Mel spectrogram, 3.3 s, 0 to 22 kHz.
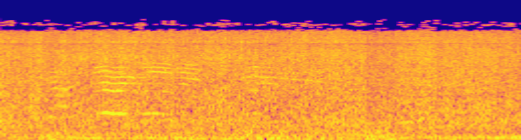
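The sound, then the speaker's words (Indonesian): A powerful, steady blast of wind roars inside the Glenn L. Martin wind tunnel, simulating hurricane winds up to 140 km per hour. The rushing is dense, unbroken and loud throughout, with a faint voice briefly buried beneath it. “Untuk memahami kekuatan angin ribut, VOA merasakan langsung terpaan angin dalam terowongan angin Glenn L.”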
